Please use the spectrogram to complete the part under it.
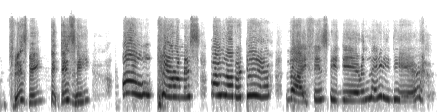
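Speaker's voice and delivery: loud, tiny, high-pitched squeezed falsetto. A player asks to take the Thisbe part too, in a monstrous little Thisbe voice. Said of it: "I'll speak in a monstrous little voice".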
